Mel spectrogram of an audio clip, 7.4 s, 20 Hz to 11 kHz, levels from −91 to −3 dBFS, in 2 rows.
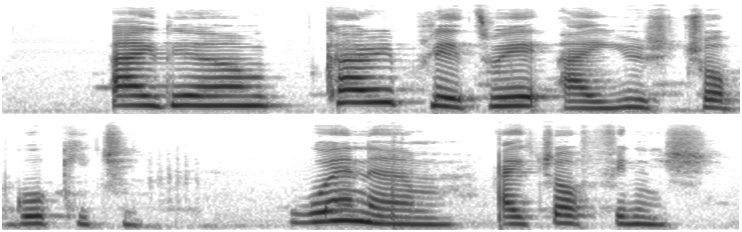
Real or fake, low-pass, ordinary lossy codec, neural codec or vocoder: real; 9.9 kHz; none; none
